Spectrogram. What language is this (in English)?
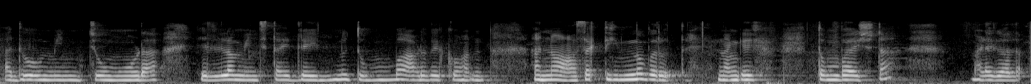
Kannada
